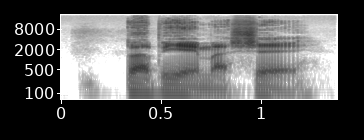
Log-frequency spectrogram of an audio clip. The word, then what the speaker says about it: papier mâché: Papier mache, I think, is the French pronunciation of it.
